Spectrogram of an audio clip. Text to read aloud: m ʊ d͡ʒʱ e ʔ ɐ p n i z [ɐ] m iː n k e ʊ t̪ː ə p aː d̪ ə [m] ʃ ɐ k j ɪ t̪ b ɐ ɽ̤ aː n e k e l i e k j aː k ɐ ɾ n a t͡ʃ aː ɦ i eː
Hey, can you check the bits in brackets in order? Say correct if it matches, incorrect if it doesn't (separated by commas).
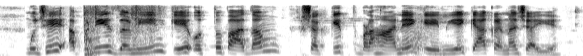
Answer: correct, correct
